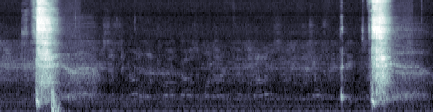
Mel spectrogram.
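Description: Two loud, explosive uncovered sneezes about five seconds apart, from a sneezing fit with a cold.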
